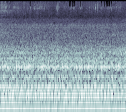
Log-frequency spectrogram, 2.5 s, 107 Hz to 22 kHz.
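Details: 1966 Admiral Royal 106 air conditioner, restored, fan running at a higher speed: steady droning hum with a buzzy overtone, unchanging pitch; owner alarmed by the unusual noise, probably from the fan motor.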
